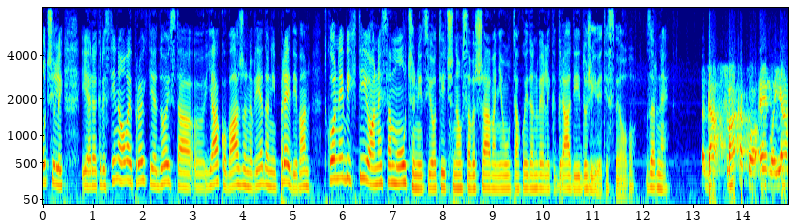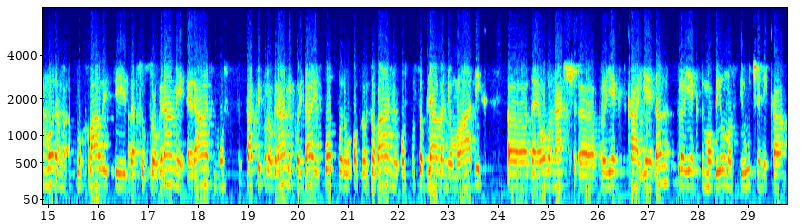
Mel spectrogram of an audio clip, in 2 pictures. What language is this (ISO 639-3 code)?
hrv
